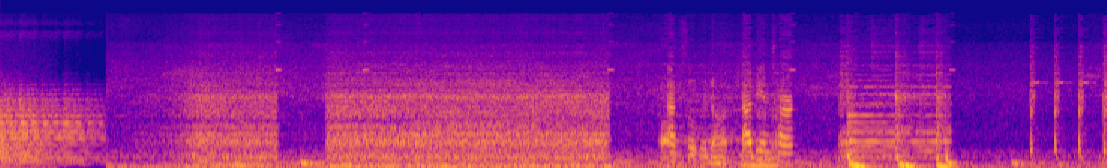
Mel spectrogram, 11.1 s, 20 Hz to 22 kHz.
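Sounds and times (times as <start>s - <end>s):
radio static hiss: 1.1s - 10.4s.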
